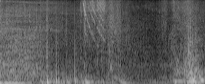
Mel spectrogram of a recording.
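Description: Fireworks burst with crackling sparks.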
